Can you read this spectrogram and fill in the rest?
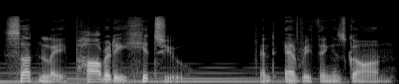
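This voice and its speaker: A man's voice: very deep voice, huge pitch swings, moderate pace, heavily acted. An actor playing a fatherly teacher counseling his children in a dramatized, instructive scripture reading. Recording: music playing behind the voice. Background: instrumental music.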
